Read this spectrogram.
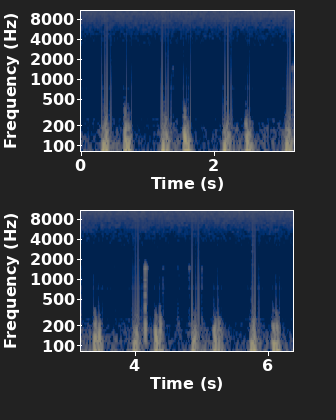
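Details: Resting heartbeat recorded at one of several chest auscultation points (Erb's point, tricuspid, mitral, pulmonary, aortic), volume normalized per point; normal heart sounds.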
